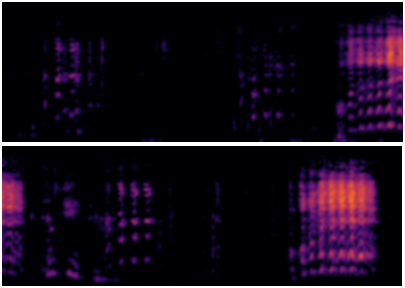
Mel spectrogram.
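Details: Nigerian goat kidding on a homestead: human voices talk softly, then two strong, shaky, drawn-out bleats ring out, the second higher and louder, with a few low murmurs between.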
